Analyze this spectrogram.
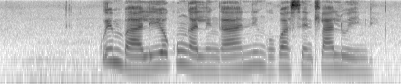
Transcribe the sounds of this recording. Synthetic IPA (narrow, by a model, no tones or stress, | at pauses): k̬ʼwimbʱalijok̬ʼuŋʱaliŋaniŋʱɔk̬ʼwasɛnt͡ɬʼalweːni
